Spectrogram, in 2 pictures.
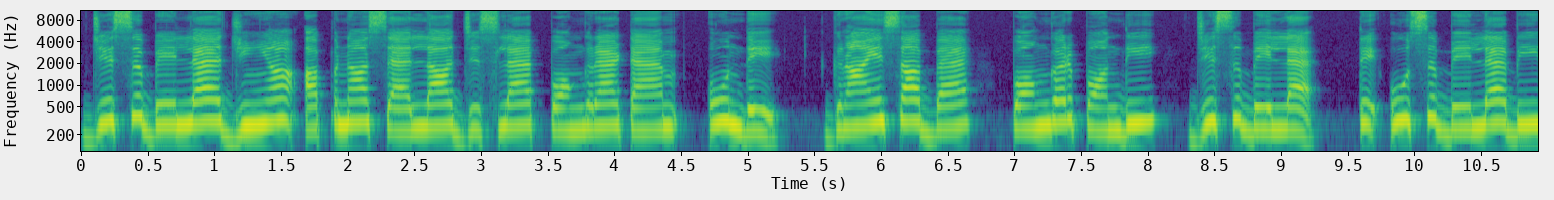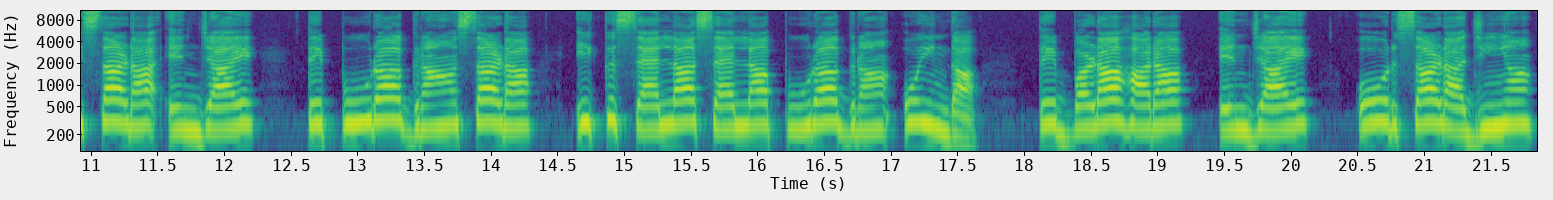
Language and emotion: Dogri, neutral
